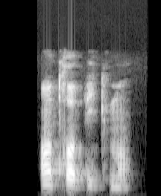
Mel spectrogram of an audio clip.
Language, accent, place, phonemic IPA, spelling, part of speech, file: French, France, Lyon, /ɑ̃.tʁɔ.pik.mɑ̃/, anthropiquement, adverb, LL-Q150 (fra)-anthropiquement.wav
- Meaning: anthropically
